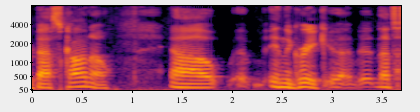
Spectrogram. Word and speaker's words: baskano: It's interesting, the word that he used here, baskano, in the Greek, that's how I pronounce it, B-A-S-K-A-N-O.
